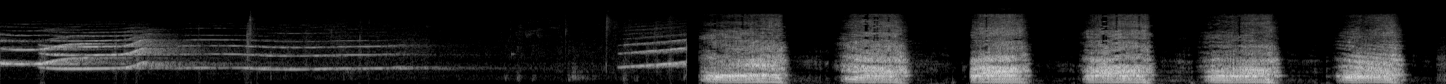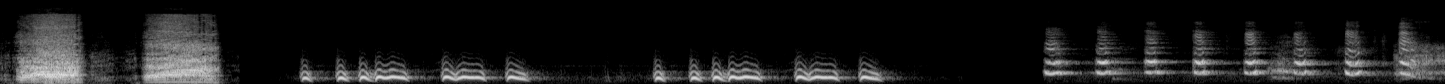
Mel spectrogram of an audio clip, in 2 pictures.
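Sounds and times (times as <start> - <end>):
bear roaring: 7.0 - 16.8
owl hooting: 17.5 - 19.9, 21.0 - 23.4.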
